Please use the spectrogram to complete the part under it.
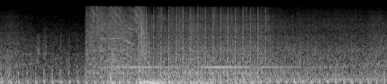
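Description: Machine gun rounds splash into the water nearby.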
